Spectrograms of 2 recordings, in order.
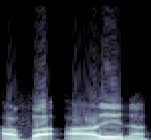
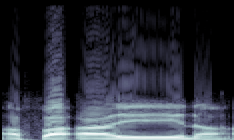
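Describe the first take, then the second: First: The vowel after the ain is short. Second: The vowel after the ain is long. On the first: The speaker calls it wrong. "അവിടെ മാറിപ്പോകുക" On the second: The speaker calls it right. "ഈ ആണ് നീട്ടേണ്ടത്"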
